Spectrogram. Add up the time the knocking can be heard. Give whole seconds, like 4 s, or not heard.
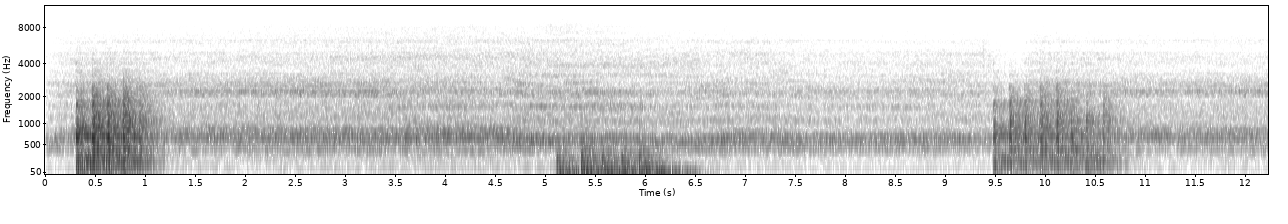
3 s.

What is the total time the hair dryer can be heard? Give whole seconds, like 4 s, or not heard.
12 s.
